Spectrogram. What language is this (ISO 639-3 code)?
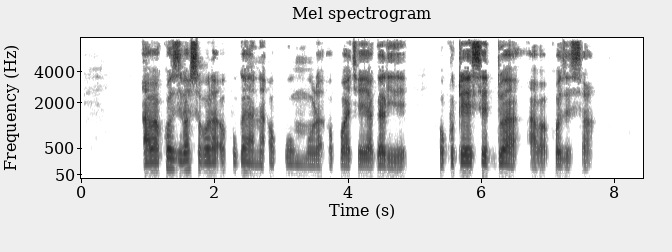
lug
